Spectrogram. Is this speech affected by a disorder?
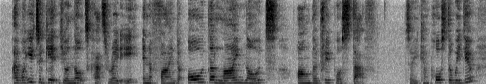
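No.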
